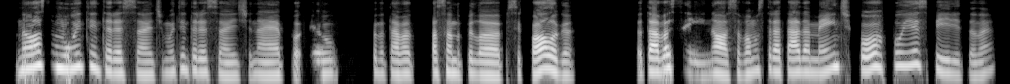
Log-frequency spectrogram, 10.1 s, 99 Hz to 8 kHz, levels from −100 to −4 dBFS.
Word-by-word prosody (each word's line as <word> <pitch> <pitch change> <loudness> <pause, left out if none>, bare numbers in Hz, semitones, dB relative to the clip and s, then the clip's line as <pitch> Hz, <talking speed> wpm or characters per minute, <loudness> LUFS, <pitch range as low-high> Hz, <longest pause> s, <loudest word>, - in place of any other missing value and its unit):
Nossa, 235 +6 +5
muito 240 +2 +3
interessante, 175 -4 -3
muito 185 +4 -8
interessante, 160 -7 -5
na 160 -1 -4
época, 160 -2 -5
eu 170 0 -4 0.4
quando 185 - -9
eu - - -6
estava 170 +1 -2 0.2
passando 180 -1 -2
pela 160 -1 +1
psicóloga, 175 +3 +3 0.6
eu - - -7
estava 195 +2 +6
assim, 165 -9 -4
nossa 165 -1 +1
vamos 175 +4 -4
tratar 190 -2 +1
da 190 0 -1
mente, 200 +7 -2
corpo 235 +5 +2
e 260 0 0
espírito, 175 - -5
né? 180 +6 -10
180 Hz, 155 wpm, -23 LUFS, 165-205 Hz, 0.6 s, estava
